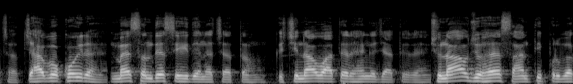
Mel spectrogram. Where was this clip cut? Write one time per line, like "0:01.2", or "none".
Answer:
0:01.0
